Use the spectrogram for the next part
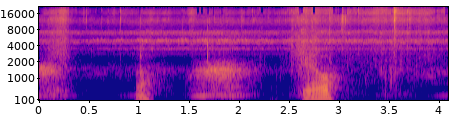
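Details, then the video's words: Narrow-mouthed frogs calling loudly along a creek in Thailand while people spotlight for them. Two deep, moaning, moo-like calls with stacked tones, one short and one longer, plus a softer mid-pitched call between them. Voices are nearby. "เสียงดังลั่นห้วย ออกหาส่องอึ่งกัน"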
